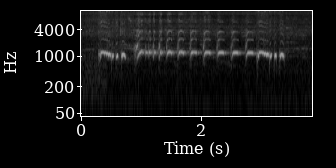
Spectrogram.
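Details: Single extended phrase from a local zebra dove used to prompt other zebra doves to call: a brief opening stutter, then about eleven crisp, evenly spaced cooing notes in quick succession.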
